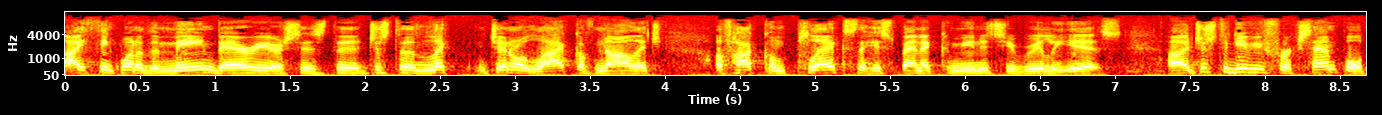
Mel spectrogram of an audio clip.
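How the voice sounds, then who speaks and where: A man in his thirties from Mexico, a pastor with Spanish as his first language, explaining things in a measured way with many fillers during a TV studio interview. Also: a little high, fairly bright tone, low-quality recording. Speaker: pastor, guest.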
